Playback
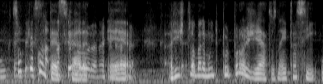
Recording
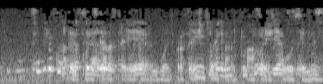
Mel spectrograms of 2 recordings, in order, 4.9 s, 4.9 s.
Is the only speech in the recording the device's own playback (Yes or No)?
No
